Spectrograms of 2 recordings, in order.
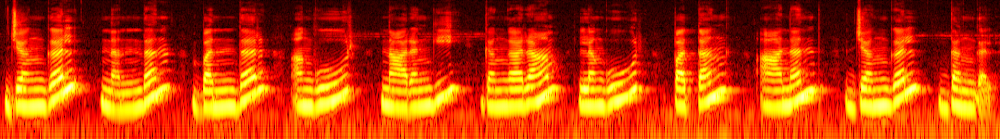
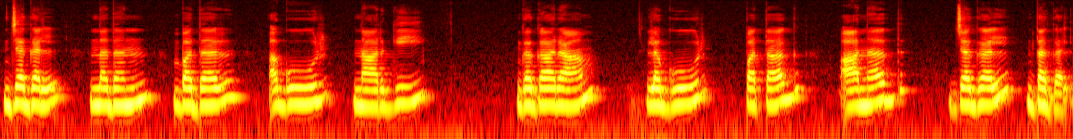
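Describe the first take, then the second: First: जंगल, नंदन, बंदर said with a clear nasal n before the consonant; सही अनुस्वार उच्चारण; correct anusvara. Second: जगल, नदन, बदर said with no nasal n sound; wrong pronunciation demo, no anusvara; words without anusvara. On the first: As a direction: carefully sound the nasal in जंगल, अंगूर, दंगल. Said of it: "अब आपको सही लग रहा है?". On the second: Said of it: "हम इनके ऊपर अनुस्वार लगाना भूल गए हैं". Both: Shown as a demonstration.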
